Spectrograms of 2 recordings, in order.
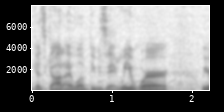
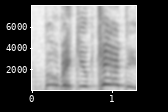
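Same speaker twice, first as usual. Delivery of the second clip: very high, loud cartoon voice; 10 dB louder than usual. Asked for a Buu impression, the speaker gives it a try: high-pitched Buu impression. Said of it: "he's got a really high-pitched voice".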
